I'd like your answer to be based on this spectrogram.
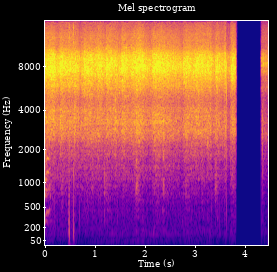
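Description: Tomato and green chillies sautéing in a pan for a mixed-vegetable chutney, giving a steady, even sizzling hiss with a few faint knocks before the sound briefly cuts out near the end.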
